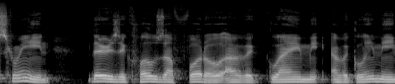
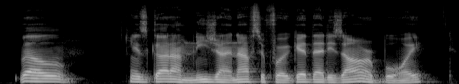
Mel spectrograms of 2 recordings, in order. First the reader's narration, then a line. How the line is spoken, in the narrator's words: Aaron says wearily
